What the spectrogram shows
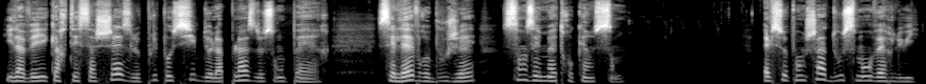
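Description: A host narrating a scripted literary program and reading passages aloud in a measured, expressive way. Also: medium pitch, dry recording, clean studio sound.

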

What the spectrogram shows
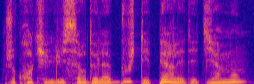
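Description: A woman voicing a scheming peasant mother with a shrill, exclaiming manner, in a fairy-tale reading. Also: brisk, darkish tone, husky, dry recording, clean studio sound. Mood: coaxing.

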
